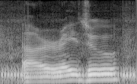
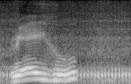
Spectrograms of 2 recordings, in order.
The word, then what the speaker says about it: Rieju: we directly pronounce it Rieju. It's a company from Spain, so in Spanish usually the letter J is pronounced with an H, so it's actually Rieju, which sounds a lot cooler.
